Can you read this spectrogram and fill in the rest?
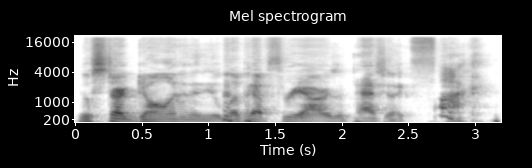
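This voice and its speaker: A man with a fairly low voice talks casually on a podcast. He is blunt and swears freely, often circling back to repeat a phrase so it lands harder. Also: steady tone, brisk, fairly bright tone. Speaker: video game segment presenter on a podcast. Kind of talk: casual chat.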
